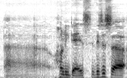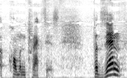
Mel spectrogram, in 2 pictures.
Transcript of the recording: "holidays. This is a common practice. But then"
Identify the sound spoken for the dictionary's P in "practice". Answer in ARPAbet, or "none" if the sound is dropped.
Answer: P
